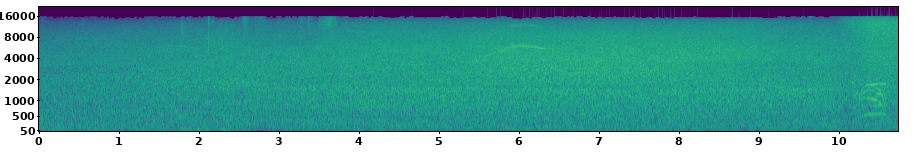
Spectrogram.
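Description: Steady rushing noise of a mountain stream cascading down a rocky gorge, growing slightly louder over the first few seconds.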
